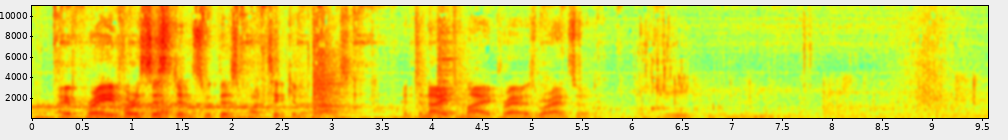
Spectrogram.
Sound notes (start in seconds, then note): 5.5 humming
